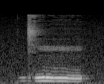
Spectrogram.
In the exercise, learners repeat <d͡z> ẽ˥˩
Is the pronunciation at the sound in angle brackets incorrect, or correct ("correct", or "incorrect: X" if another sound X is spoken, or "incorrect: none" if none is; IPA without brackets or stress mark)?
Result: correct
